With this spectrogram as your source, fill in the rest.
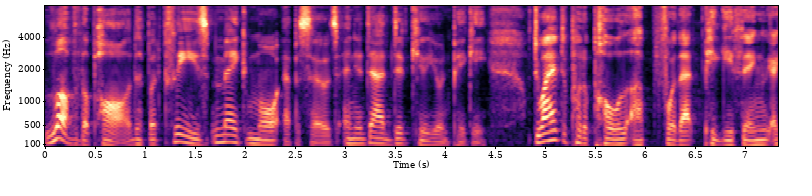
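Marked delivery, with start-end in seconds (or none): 0.0-4.4 put-on British accent. Reading a listener review aloud when asked, put-on British accent. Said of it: "What kind of accent should I use? British? All right, here we go".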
